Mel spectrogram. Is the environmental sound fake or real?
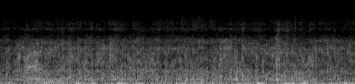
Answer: fake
